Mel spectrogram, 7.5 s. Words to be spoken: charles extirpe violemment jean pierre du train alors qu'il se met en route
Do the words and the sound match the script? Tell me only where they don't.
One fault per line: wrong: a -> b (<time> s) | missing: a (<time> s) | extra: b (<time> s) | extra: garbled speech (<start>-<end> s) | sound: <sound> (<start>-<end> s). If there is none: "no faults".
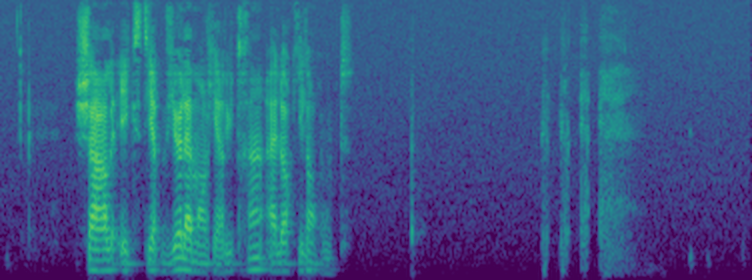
missing: jean (2.1 s)
missing: se met (3.1 s)
sound: thud (4.1-4.3 s)
sound: throat clearing (5.4-6.7 s)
